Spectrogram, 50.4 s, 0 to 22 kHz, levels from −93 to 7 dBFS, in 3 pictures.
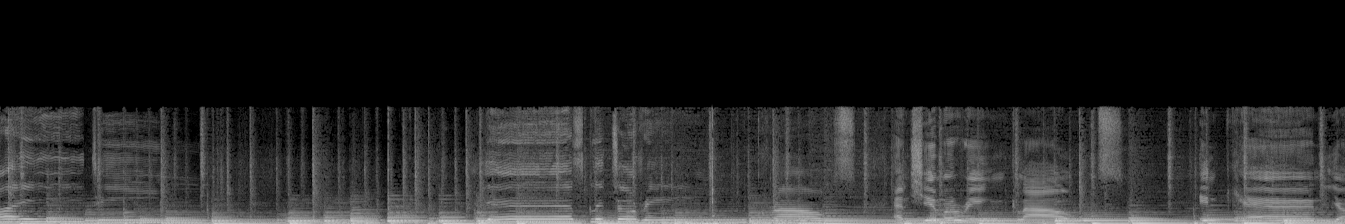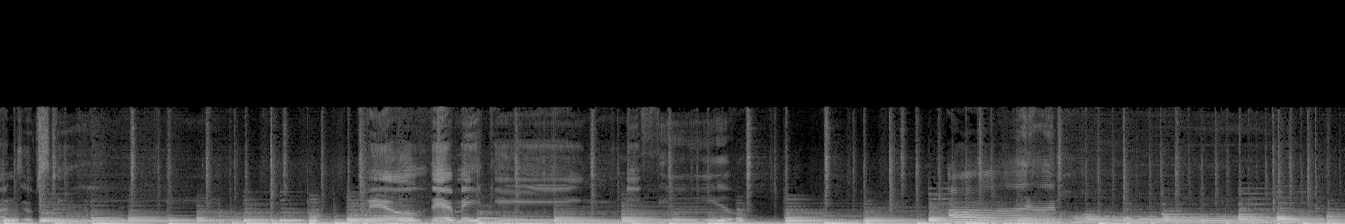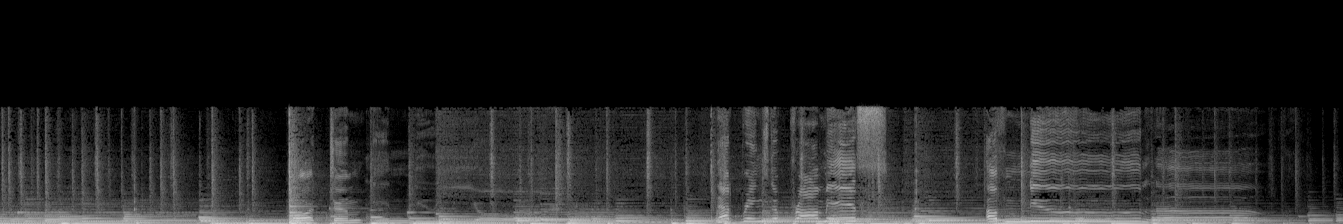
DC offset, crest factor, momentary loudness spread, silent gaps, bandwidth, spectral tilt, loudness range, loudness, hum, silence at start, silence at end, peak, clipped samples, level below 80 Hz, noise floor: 2%; 18 dB; 7 LU; none; 11.5 kHz; -7.5 dB/octave; 3 LU; -21 LUFS; none; 0 s; 0 s; -2 dBFS; under 0.1%; -26 dBFS; -41 dBFS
